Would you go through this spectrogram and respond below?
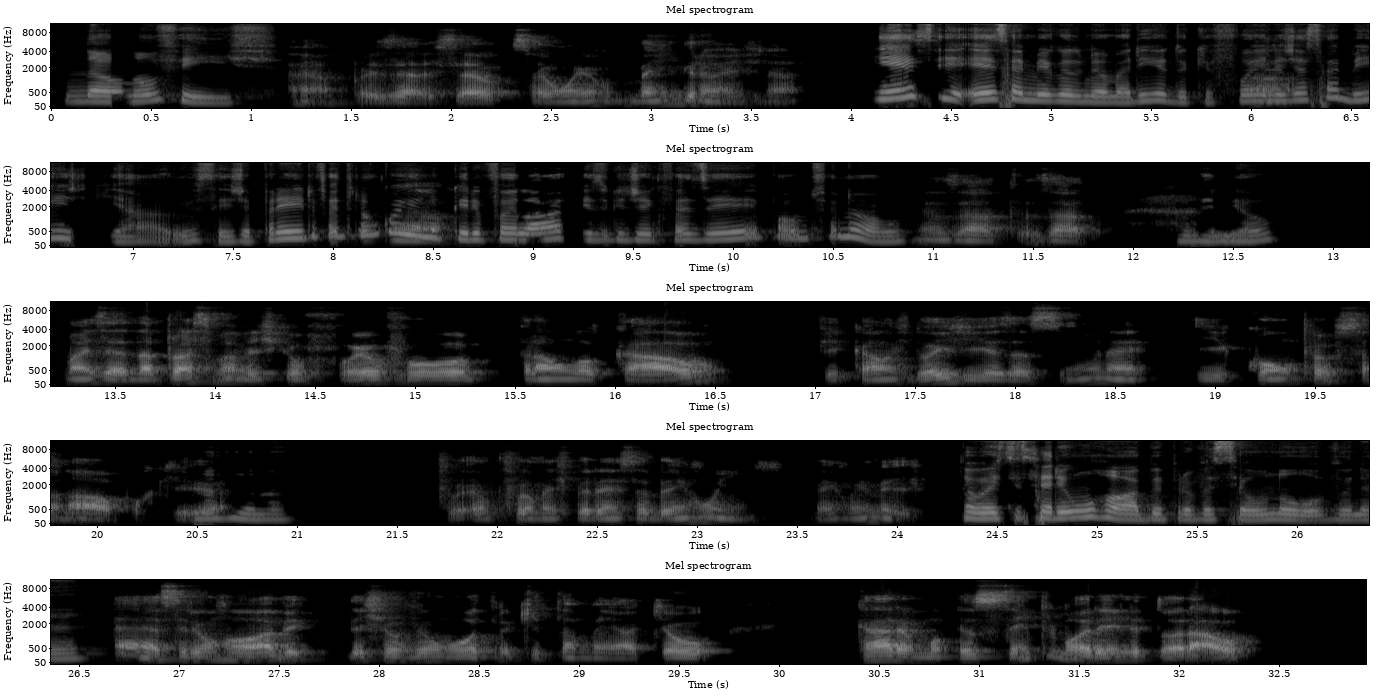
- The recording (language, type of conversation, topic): Portuguese, unstructured, O que você considera ao escolher um novo hobby?
- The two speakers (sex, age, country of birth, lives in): female, 30-34, Brazil, Germany; male, 30-34, Brazil, Germany
- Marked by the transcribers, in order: unintelligible speech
